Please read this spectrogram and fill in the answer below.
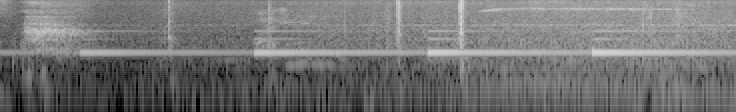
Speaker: Alright, let's prime this fuel pump up a little bit more. I don't think it's quite charged enough yet.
